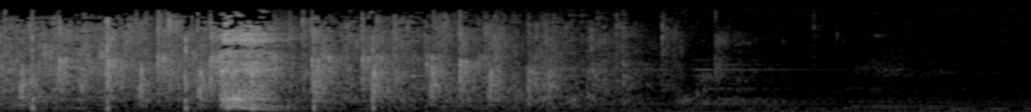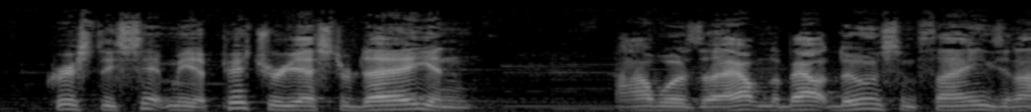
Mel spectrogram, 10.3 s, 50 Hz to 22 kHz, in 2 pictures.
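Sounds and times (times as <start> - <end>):
crowd applauding in a reverberant room: 0.0 - 3.7
speech: 5.4 - 7.6, 8.2 - 10.2.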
